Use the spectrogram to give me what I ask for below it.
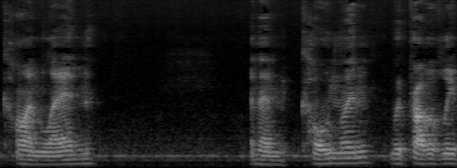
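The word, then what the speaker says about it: Conlen: pronounce of that way well how would you pronounce it well Khan Len and then Conlin would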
